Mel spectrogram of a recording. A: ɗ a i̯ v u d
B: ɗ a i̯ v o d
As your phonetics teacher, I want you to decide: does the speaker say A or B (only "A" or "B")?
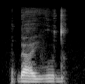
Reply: A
